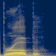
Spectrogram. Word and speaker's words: BRB: You know, burb. – Is it burb? – Sure. – Is it brub? – Burb. – Burb. – That makes sense.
